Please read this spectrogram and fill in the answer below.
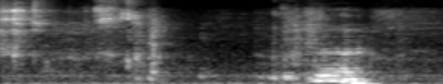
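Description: A sharp crack of a hand-cooked crisp right at the start, then a brief crunchy crackle about half a second in; a voice says 'yeah' near the end.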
